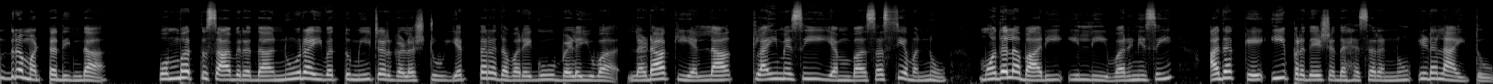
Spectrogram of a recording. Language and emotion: Kannada, neutral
